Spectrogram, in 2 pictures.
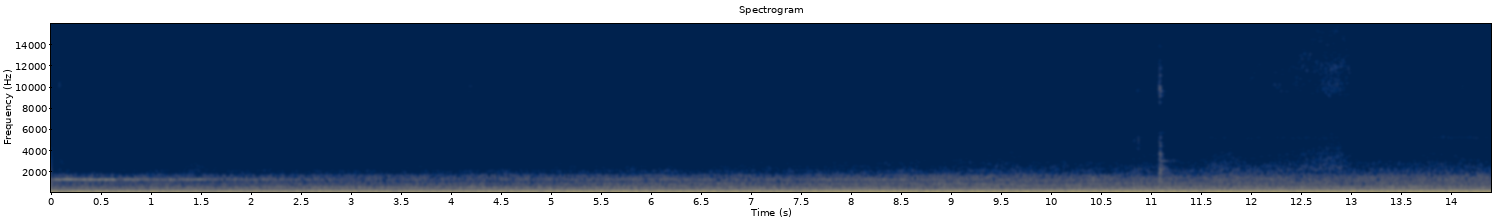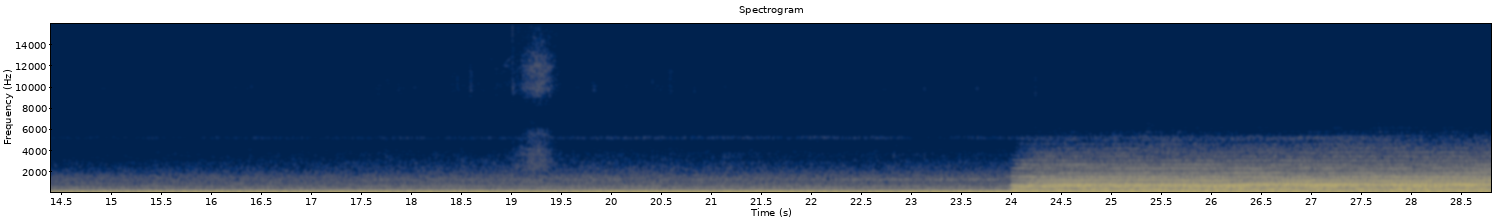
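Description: Diesel freight locomotive approaching, its low engine rumble growing steadily louder, then the air horn sounding one long continuous blast near the end.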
